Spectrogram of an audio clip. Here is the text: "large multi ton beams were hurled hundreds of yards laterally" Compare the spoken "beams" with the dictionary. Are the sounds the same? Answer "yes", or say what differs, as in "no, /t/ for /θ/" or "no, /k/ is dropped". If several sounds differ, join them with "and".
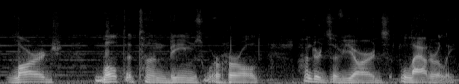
yes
